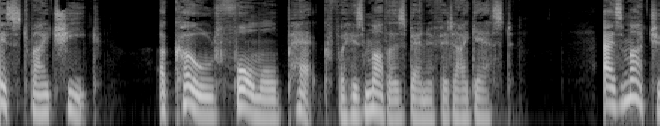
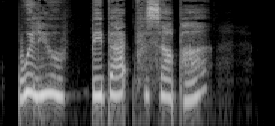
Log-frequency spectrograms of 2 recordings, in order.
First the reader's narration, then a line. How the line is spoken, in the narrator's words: I said, trying to keep my voice light and unconcerned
